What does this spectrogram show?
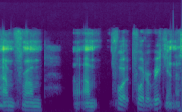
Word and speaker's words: Puerto: would say puerto rico i said no it's not porter it's not p o it's puerto okay am i right yeah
